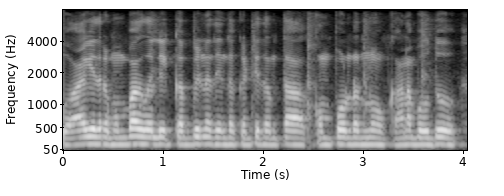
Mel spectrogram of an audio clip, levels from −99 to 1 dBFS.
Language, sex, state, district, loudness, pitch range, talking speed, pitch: Kannada, male, Karnataka, Koppal, -18 LUFS, 145-150 Hz, 90 wpm, 145 Hz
